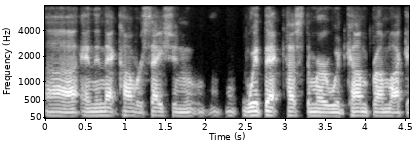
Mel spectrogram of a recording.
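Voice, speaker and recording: A man with a Southern US accent speaks at a moderate pace in a very deep, low voice, his intonation monotone and flat, the sound dry and close with no echo against a quiet background. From US South. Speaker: customer experience manager. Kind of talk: panel discussion.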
